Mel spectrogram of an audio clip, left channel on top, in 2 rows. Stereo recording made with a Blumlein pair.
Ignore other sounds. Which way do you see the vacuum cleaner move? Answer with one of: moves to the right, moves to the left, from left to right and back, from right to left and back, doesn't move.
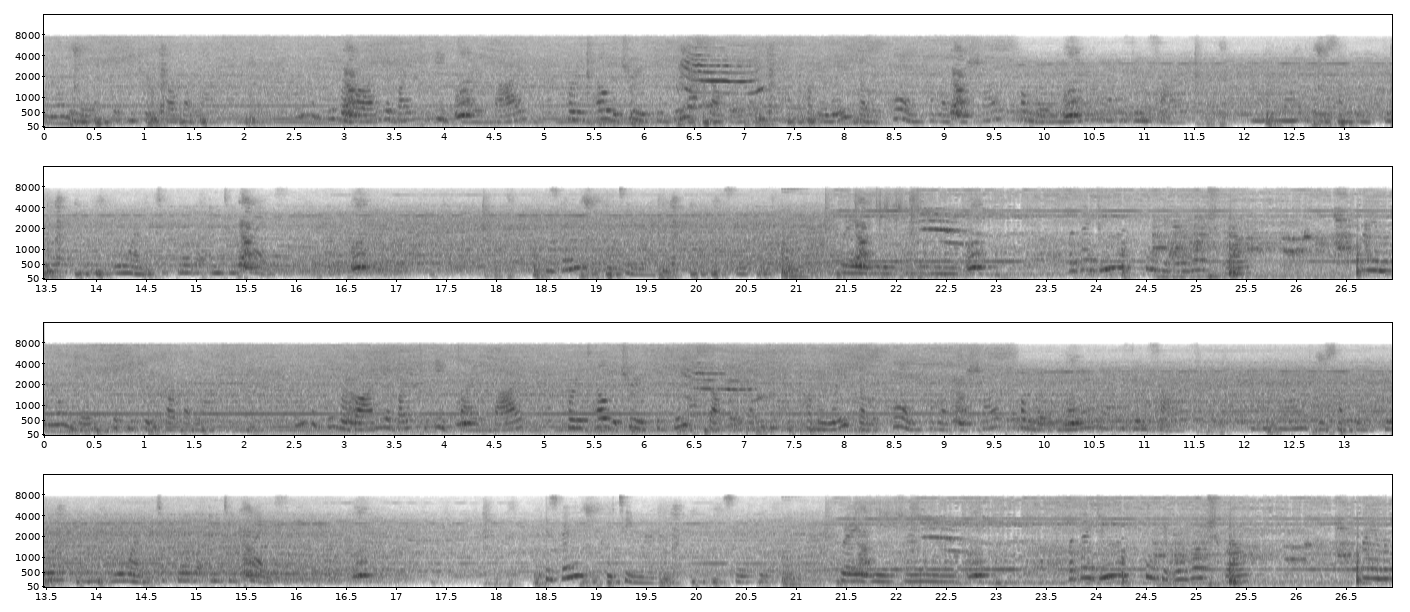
from right to left and back.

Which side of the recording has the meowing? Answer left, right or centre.
left.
